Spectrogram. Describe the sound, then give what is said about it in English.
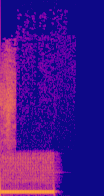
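A steady telephone tone hums for about half a second, loud and alone, then cuts off abruptly into silence; no separate dialing beeps stand out. “You'll find out in your phone tap right now. It's another phone tap.”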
